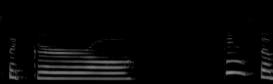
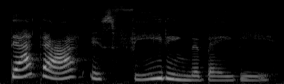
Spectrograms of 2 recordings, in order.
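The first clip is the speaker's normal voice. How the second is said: ordinary talk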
